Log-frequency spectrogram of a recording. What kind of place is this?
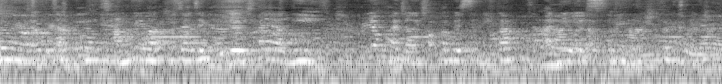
cafe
